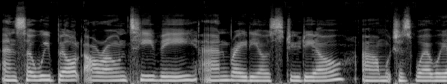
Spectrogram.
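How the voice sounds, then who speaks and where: A woman's medium-pitched, monotone voice with flat intonation and an English accent, on a very clean recording with a silent background. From England, London. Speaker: marketing agency owner. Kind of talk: radio interview. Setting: studio.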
